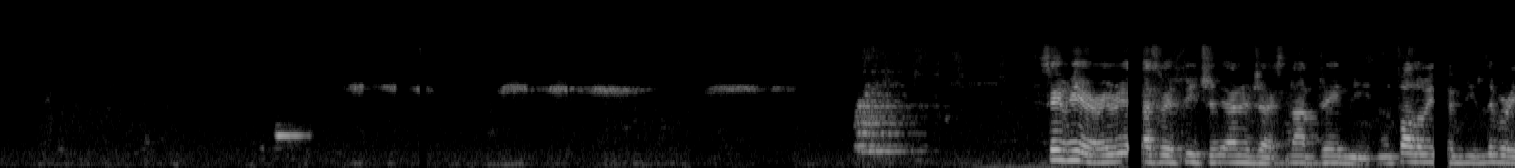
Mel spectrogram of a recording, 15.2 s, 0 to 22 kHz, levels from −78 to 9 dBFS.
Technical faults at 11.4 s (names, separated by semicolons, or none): lost AMR speech frames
